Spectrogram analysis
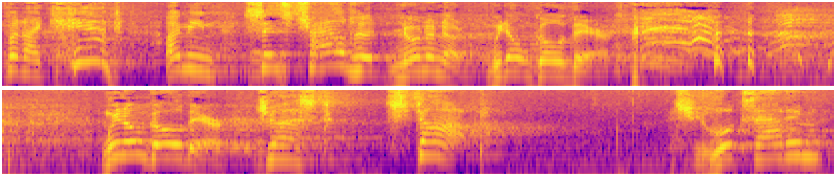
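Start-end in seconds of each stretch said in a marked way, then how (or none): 0.0-2.4 pleading protest. Retold or imitated. Patient protests to the therapist. 2.4-8.2 higher, insistent refusal; fed-up therapist refusing to listen; exasperated cut-off. Retold or imitated. Therapist cuts the patient off.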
